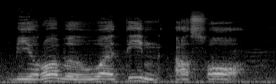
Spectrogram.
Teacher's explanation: بی رب، واو زبر وا، تا دو زیر تین، جنتی بی رب و تین۔ اس تنوین کے بعد نیکسٹ حمزہ جو ہے وہ حروف حلقی میں سے ہے، اس لیے یہاں پر اظہار ہوگا، ظاہر کر کے پڑھیں گے۔ حمزہ زبر آ، صاد الف زبر صو، صاد کو منہ بھر کے پڑھتے ہوئے ایک الف کے برابر لمبا کریں گے۔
